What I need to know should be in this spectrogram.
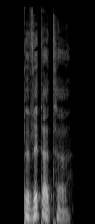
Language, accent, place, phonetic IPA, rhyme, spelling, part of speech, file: German, Germany, Berlin, [bəˈvɪtɐtə], -ɪtɐtə, bewitterte, adjective, De-bewitterte.ogg
- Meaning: inflection of bewittert: 1. strong/mixed nominative/accusative feminine singular 2. strong nominative/accusative plural 3. weak nominative all-gender singular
